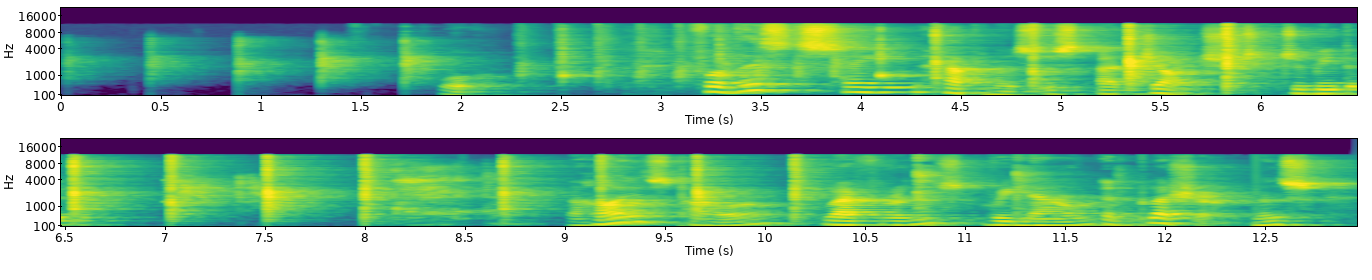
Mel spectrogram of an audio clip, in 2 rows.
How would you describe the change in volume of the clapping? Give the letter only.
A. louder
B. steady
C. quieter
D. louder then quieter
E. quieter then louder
D.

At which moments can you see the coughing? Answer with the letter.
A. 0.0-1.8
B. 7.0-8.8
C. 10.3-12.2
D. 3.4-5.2
B.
